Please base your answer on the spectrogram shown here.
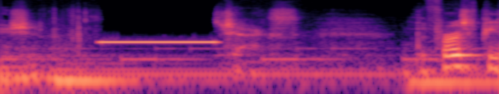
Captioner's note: beeping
